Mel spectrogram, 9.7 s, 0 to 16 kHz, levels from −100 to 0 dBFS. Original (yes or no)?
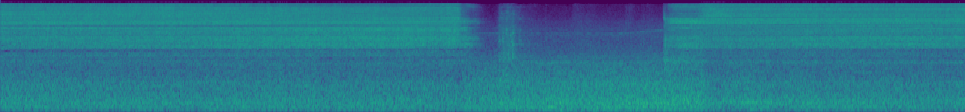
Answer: yes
